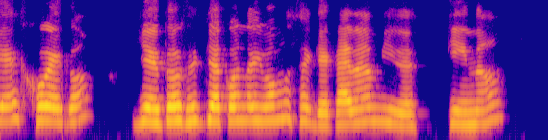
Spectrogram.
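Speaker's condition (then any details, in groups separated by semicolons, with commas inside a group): Cerebral palsy; articulation affected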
